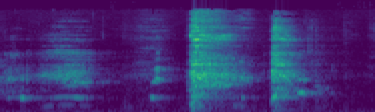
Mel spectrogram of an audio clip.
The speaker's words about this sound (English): I swear to God, I didn't just take a hit and start coughing. I choked on my alcohol, which is probably more legal than coughing after taking a hit.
